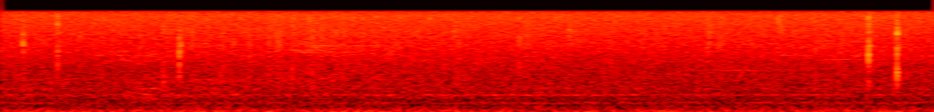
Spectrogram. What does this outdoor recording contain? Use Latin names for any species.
forest ambience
